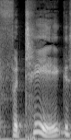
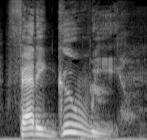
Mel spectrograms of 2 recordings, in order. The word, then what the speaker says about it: fatigue: You have Twitter user Quinn Van De Keer, who pronounced the word fatigue, spelled F-A-T-I-G-U-E, as fatty gooey.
